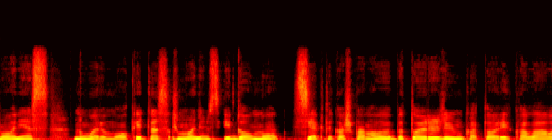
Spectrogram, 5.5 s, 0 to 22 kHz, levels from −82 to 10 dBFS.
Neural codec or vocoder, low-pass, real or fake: codec, 32 kHz, 1.9 kbps, SNAC; 14.4 kHz; fake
